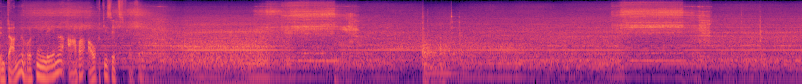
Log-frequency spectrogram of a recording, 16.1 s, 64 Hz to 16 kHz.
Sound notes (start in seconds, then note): 5.6 loud engine noise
